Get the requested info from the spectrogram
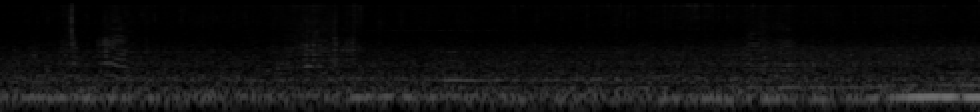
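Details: Constant low buzzing of Japanese honey bees kept in a garden hive, with soft passing chirps early on and the droning swelling much louder in the final second.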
